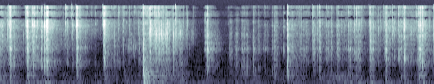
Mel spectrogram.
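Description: A utility knife blade scrapes crumbs off a solid, dry, brownish soap bar held in the hand, over a pile of shavings. The sound is a series of crisp, bright scrapes and crunchy ticks with very little low end and almost no ring, with one longer rasping stroke partway through.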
